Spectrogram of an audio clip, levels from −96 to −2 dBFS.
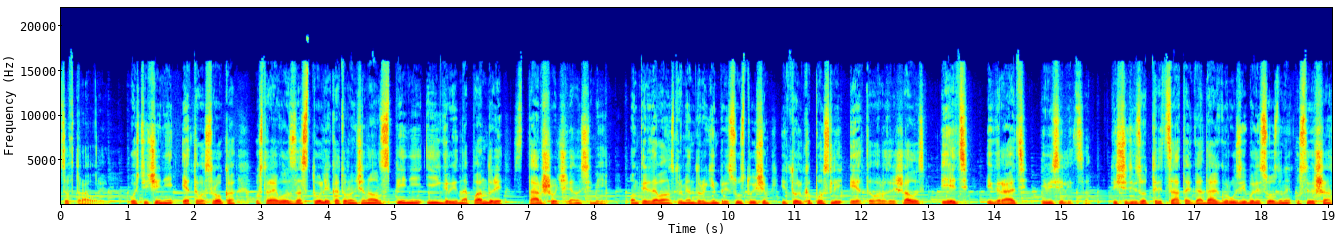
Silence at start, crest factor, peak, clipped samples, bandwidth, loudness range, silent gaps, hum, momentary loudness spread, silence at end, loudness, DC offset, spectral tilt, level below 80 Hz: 0 s; 16 dB; 0 dBFS; under 0.1%; 16.5 kHz; 3 LU; none; none; 9 LU; 0 s; -17 LUFS; under 0.1%; -4.5 dB/octave; -36 dBFS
